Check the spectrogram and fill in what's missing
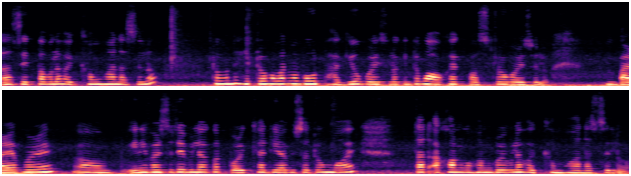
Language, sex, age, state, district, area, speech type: Assamese, female, 18-30, Assam, Kamrup Metropolitan, urban, spontaneous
